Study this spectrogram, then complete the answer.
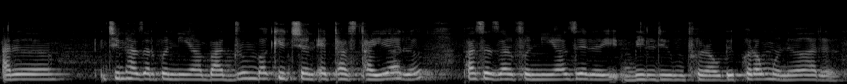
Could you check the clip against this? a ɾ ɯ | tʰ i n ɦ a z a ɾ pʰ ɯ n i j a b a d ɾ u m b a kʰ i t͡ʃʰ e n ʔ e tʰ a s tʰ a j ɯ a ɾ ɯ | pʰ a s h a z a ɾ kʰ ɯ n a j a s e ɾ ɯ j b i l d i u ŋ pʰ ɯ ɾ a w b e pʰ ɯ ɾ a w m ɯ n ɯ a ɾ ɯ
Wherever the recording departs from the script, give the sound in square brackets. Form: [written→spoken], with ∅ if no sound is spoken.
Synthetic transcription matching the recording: a ɾ ɯ | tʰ i n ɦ a z a ɾ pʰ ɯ n i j a b a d ɾ u m b a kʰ i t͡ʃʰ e n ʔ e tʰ a s tʰ a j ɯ a ɾ ɯ | pʰ a s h a z a ɾ [kʰ→pʰ] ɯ n [a→i] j a [s→z] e ɾ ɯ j b i l d i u ŋ pʰ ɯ ɾ a w b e pʰ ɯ ɾ a w m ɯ n ɯ a ɾ ɯ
